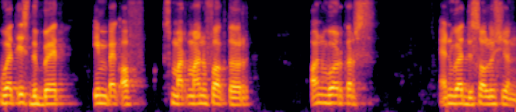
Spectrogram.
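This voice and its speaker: A man with an Indonesian accent, fairly high pitch, monotone, flat intonation and very even loudness, at a fairly slow pace with long, frequent pauses. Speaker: student participant. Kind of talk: audience question. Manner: hesitant.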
